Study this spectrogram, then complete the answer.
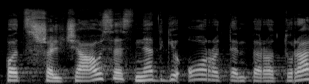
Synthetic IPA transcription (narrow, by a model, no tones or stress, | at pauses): pɐt̪sʃɐlʲt͡ʃʲæˑʊsʲɛsnʲæd̪ʲɡʲɪʔoːɾoːt̪ʲɛmʲpʲɛɾɐt̪uɾɐ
